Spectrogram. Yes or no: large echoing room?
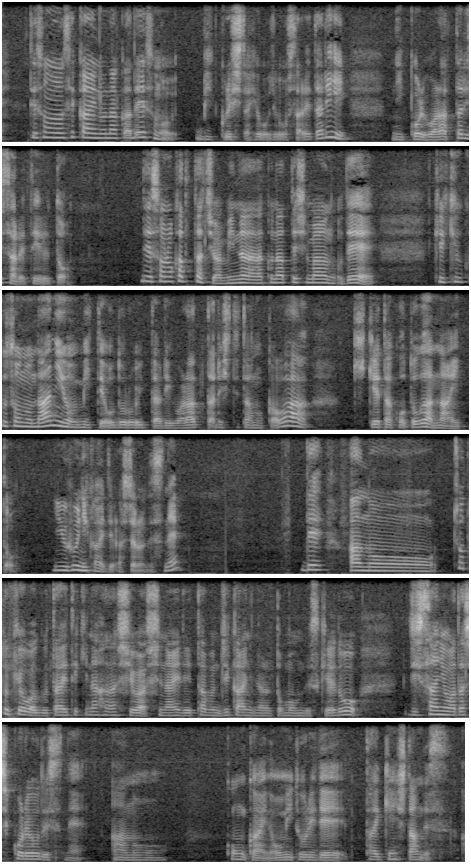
no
